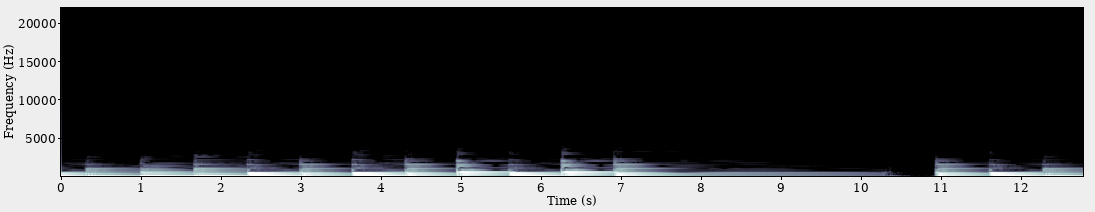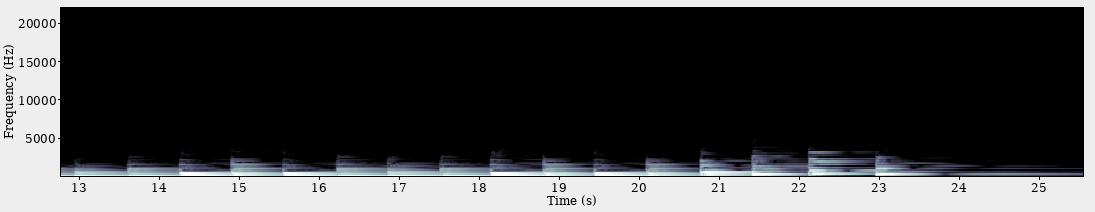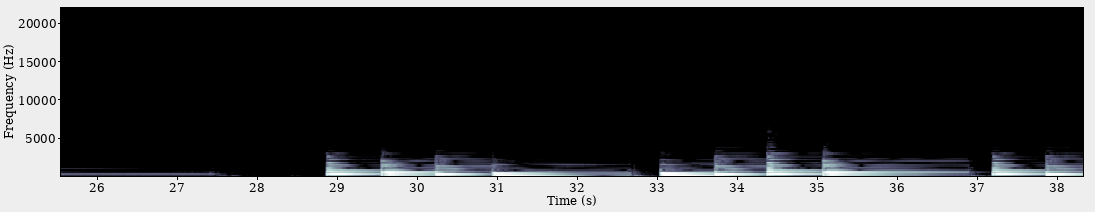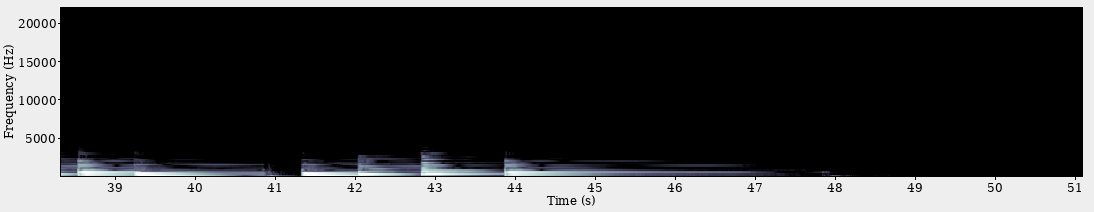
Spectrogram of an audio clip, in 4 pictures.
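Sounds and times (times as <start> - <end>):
soft thump of piano keys: 10.2 - 11.1, 32.4 - 35.6, 36.8 - 39.6, 40.7 - 43.3.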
